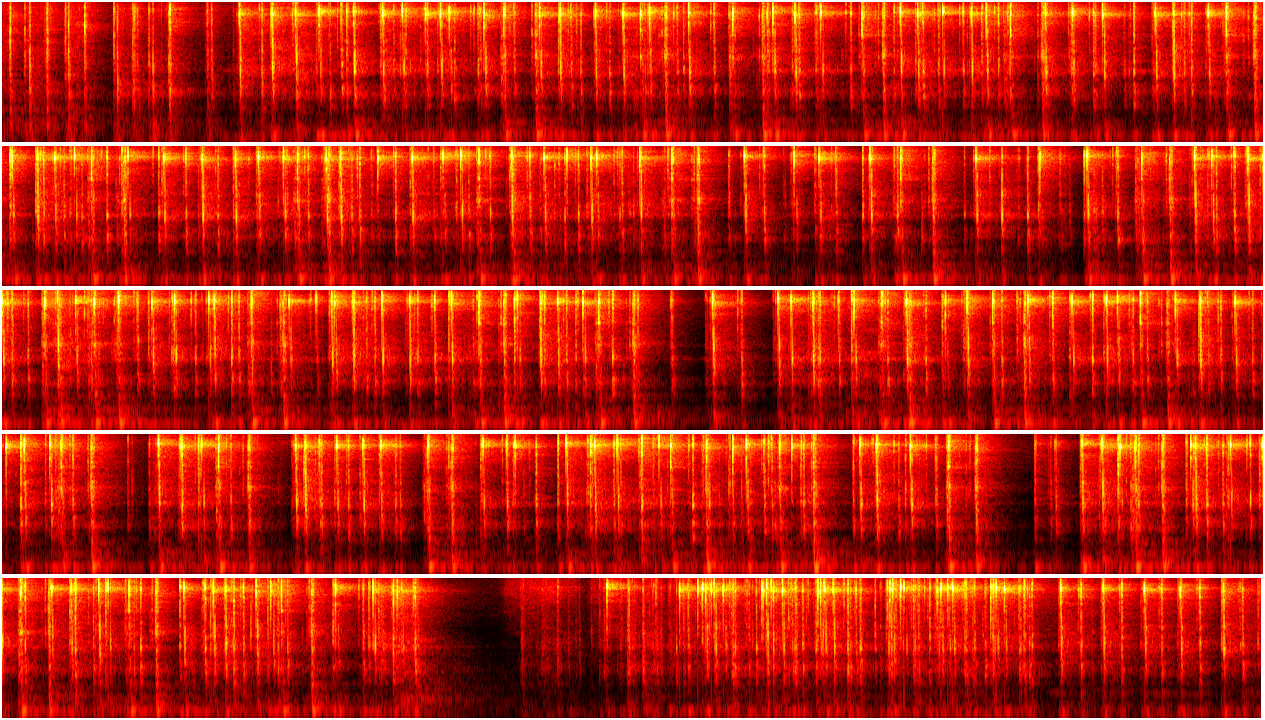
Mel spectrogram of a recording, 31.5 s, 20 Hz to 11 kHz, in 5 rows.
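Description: Fast, continuous typing on an E-DRA EK361W 61-key mechanical keyboard. The first part is on Outemu Red linear switches; after a brief break about halfway through, the typing continues on Outemu Blue clicky switches.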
